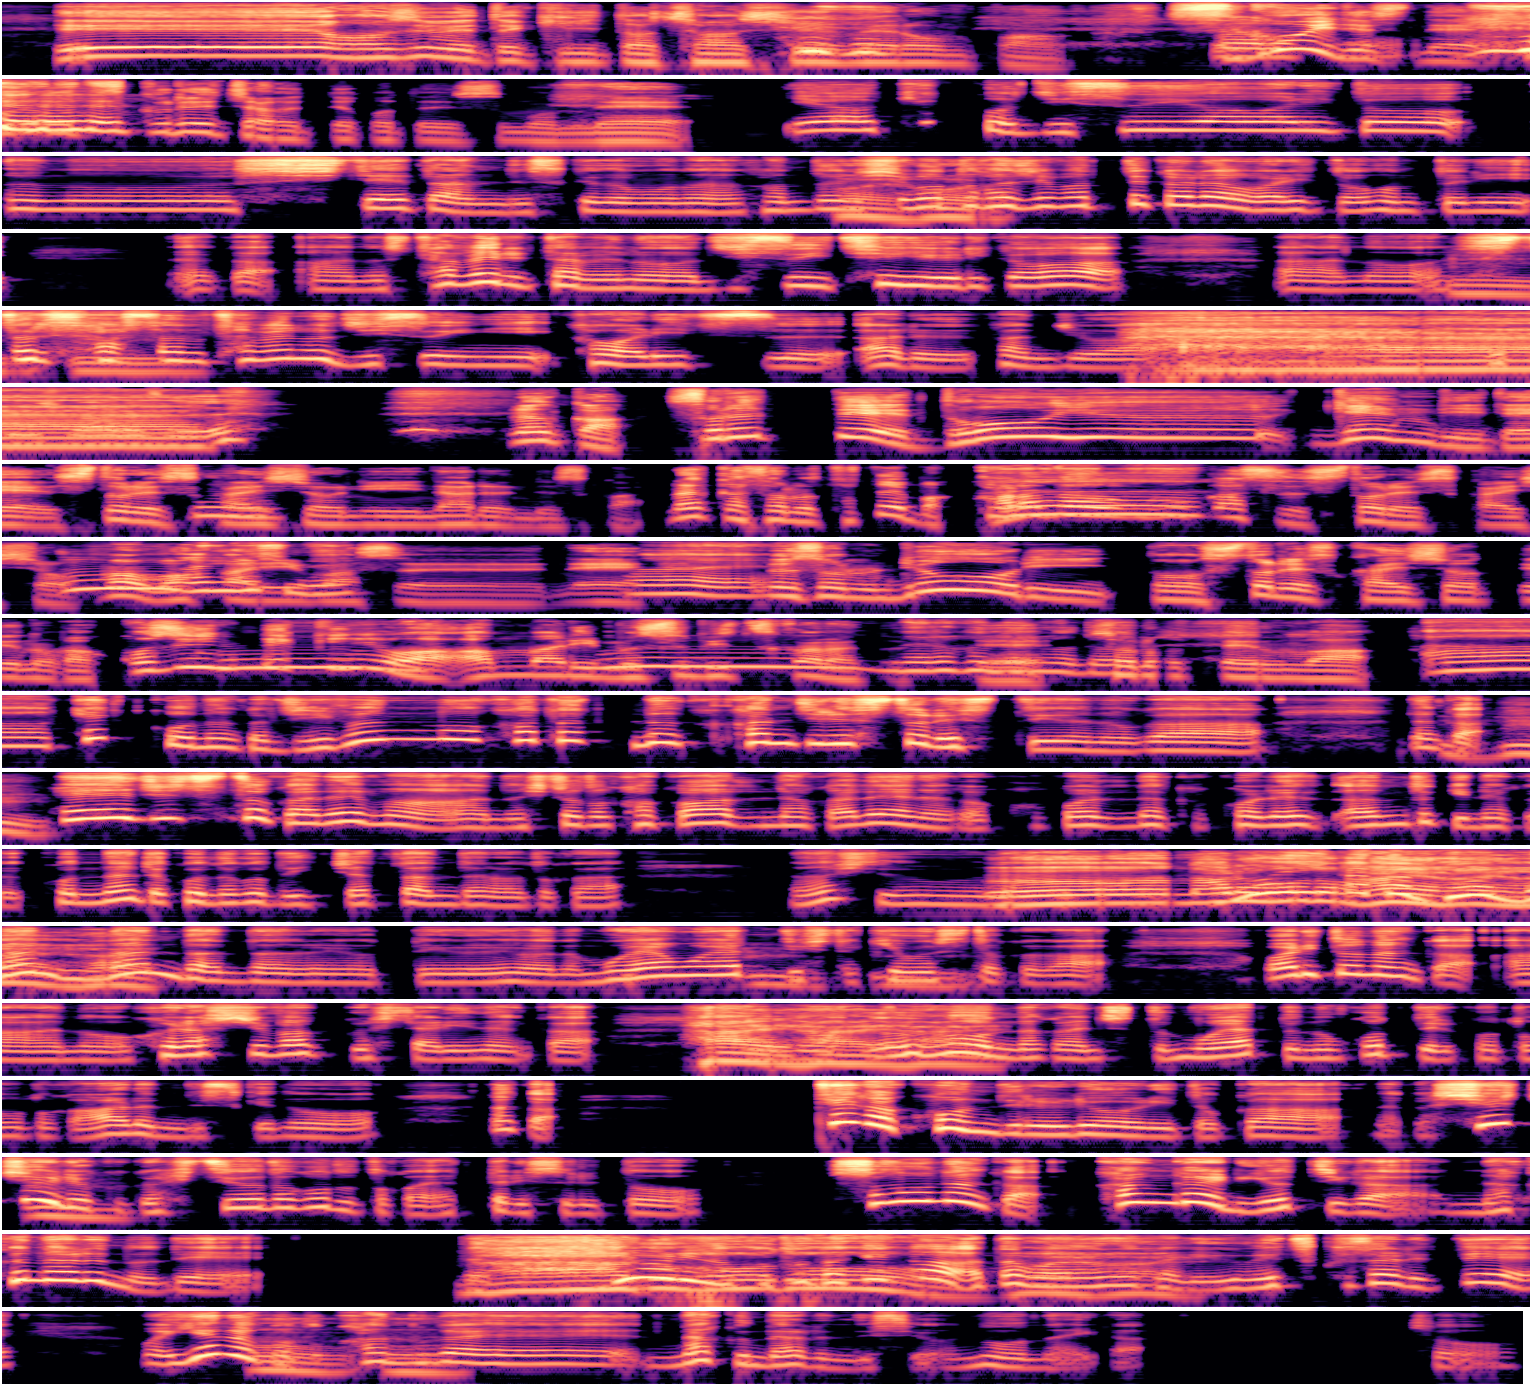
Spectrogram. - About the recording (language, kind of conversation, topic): Japanese, podcast, 休日はどのように過ごすのがいちばん好きですか？
- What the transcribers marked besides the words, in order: chuckle; drawn out: "へえ"; chuckle; in English: "フラッシュバック"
